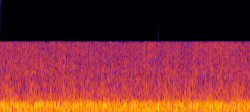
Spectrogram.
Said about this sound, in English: Okay. That must be her car.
